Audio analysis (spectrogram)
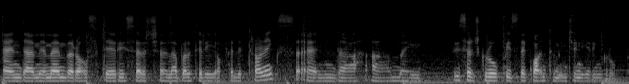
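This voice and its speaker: A woman's voice: sits low, monotone, fast, darkish tone, soft background music. A woman in her thirties with an Italian accent, a professor speaking hesitantly in an interview about her work. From Italy. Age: 30s. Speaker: professor and research scientist.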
